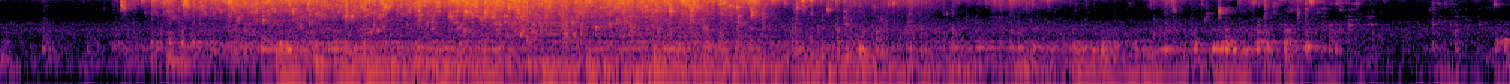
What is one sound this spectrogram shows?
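Water and berries pour from a bowl into a plastic colander and splash into a sink.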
